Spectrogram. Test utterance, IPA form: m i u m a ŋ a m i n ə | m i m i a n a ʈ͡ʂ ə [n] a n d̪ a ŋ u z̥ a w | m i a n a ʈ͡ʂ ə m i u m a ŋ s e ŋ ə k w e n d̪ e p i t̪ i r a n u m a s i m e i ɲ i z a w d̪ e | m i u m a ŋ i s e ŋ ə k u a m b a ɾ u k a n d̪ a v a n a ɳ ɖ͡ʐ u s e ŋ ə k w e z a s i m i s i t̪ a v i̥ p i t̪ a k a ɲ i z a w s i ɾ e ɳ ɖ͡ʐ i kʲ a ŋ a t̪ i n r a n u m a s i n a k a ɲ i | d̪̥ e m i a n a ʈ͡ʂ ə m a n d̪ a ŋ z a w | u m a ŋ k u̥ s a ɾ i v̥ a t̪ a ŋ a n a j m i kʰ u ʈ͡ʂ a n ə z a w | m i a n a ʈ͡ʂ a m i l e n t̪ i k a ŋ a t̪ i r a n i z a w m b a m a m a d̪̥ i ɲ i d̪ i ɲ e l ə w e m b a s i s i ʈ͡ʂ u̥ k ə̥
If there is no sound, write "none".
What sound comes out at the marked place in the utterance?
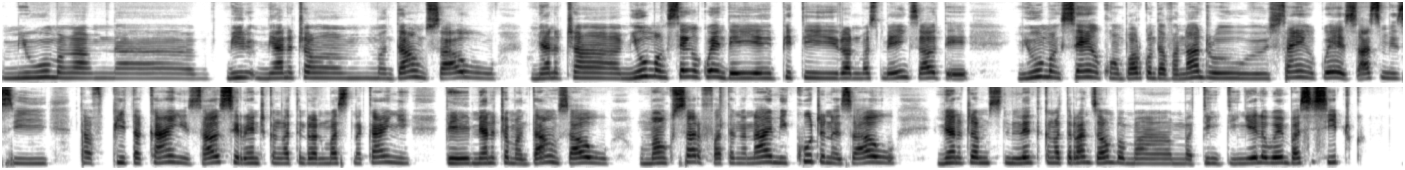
m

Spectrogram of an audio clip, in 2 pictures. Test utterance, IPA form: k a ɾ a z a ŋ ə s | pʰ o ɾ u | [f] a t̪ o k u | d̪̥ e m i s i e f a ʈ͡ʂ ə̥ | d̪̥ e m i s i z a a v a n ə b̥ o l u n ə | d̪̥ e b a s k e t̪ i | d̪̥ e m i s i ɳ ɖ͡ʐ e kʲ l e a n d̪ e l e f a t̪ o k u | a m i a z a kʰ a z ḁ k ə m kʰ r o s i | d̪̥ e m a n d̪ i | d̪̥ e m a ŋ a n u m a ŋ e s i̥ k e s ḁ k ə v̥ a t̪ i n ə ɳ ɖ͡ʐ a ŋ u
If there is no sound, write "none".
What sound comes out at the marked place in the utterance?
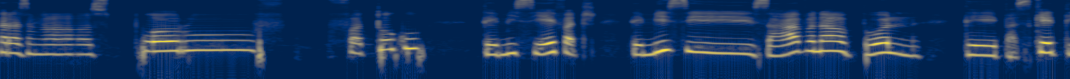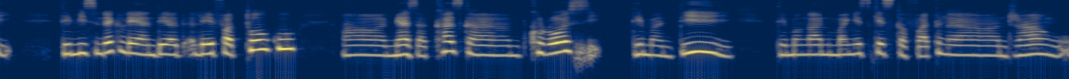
f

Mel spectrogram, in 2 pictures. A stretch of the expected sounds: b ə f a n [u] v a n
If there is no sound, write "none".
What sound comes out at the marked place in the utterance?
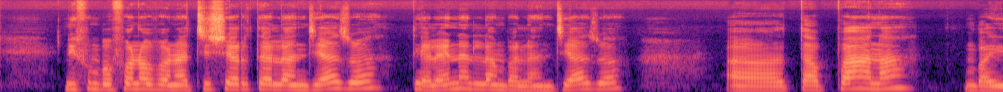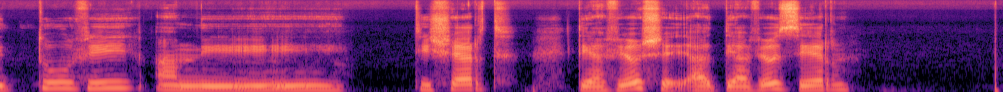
o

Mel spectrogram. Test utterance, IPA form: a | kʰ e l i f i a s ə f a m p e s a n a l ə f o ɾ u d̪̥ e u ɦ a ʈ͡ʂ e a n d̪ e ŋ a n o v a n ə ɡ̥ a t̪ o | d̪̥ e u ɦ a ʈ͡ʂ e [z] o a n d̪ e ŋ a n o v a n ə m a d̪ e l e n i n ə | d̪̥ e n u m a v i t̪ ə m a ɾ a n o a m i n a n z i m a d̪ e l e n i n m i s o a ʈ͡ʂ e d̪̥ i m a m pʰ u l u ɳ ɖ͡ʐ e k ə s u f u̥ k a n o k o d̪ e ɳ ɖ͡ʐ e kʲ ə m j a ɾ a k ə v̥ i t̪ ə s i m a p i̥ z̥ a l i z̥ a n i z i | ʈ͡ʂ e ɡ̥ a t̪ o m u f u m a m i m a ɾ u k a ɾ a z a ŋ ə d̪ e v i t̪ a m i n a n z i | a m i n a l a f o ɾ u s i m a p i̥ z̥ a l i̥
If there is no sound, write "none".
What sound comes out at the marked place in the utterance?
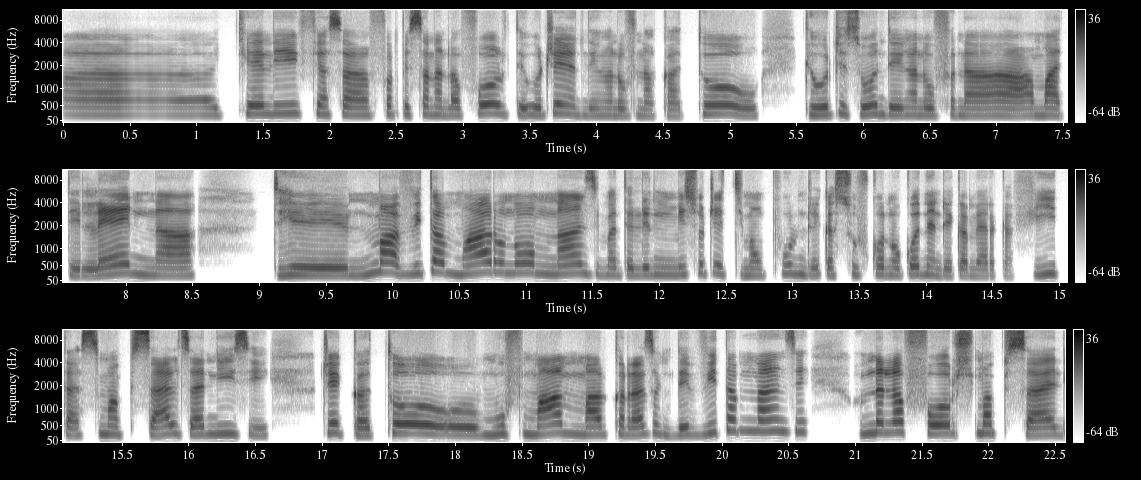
z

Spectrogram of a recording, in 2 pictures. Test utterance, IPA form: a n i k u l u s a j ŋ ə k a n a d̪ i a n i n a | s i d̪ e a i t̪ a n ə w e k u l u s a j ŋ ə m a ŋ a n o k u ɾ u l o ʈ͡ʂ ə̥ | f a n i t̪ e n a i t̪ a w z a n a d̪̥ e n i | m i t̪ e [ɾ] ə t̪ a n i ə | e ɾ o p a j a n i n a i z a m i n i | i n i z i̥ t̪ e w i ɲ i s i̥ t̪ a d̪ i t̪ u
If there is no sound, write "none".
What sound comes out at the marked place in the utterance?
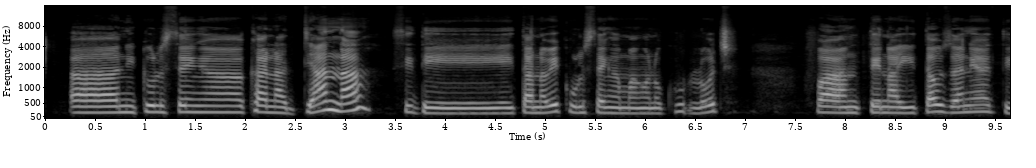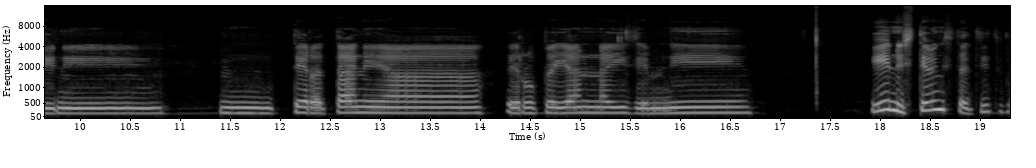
ɾ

